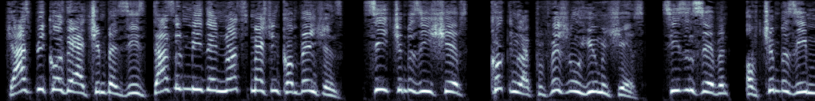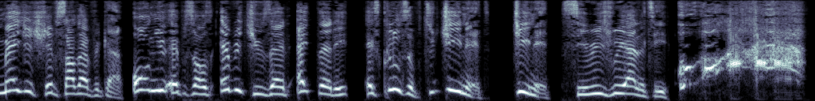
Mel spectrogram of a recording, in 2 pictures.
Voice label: English Comedic Character

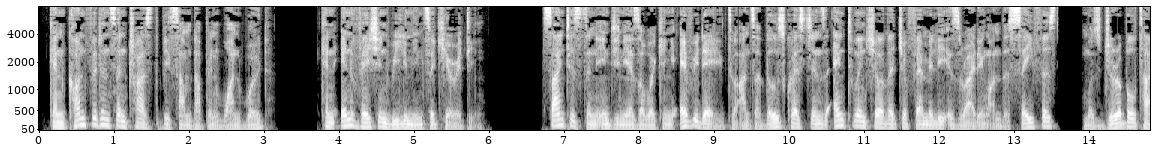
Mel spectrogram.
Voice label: English corporate

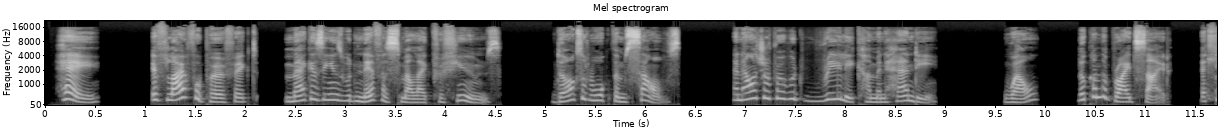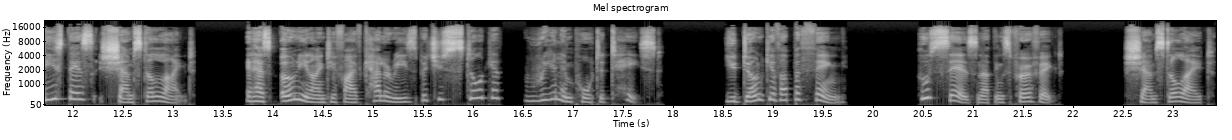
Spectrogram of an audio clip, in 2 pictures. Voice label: English Conversational

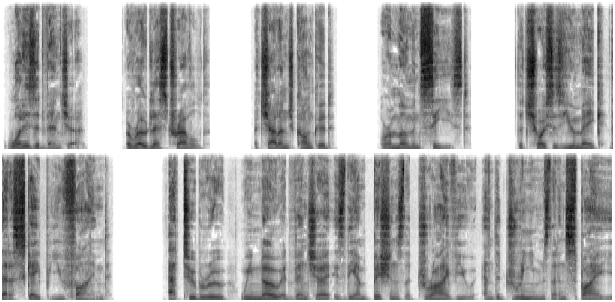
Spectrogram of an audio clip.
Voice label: English softsell

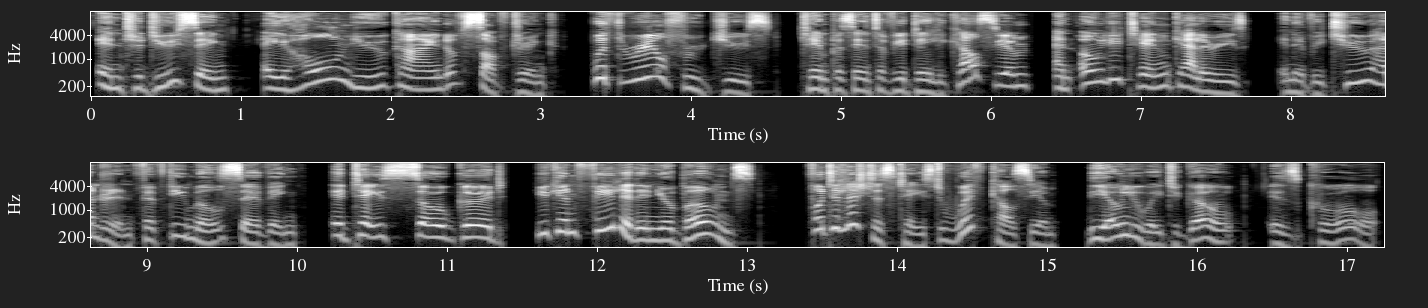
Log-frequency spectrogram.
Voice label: English bright; OSM Talent

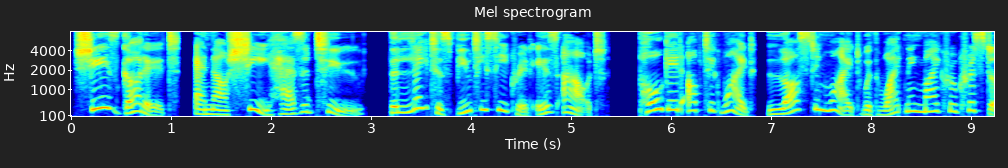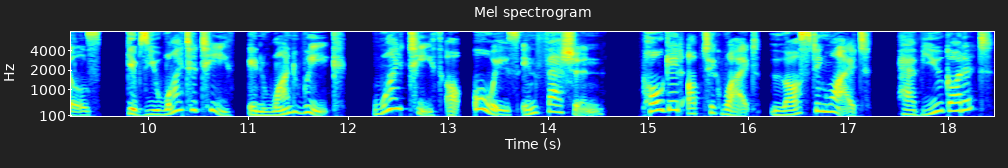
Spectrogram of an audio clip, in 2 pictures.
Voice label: English Bright

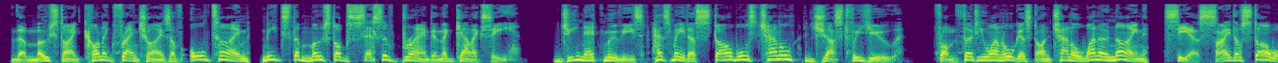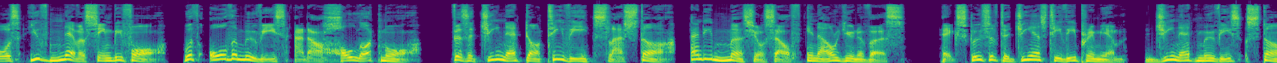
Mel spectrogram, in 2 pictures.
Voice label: English Skill Promo

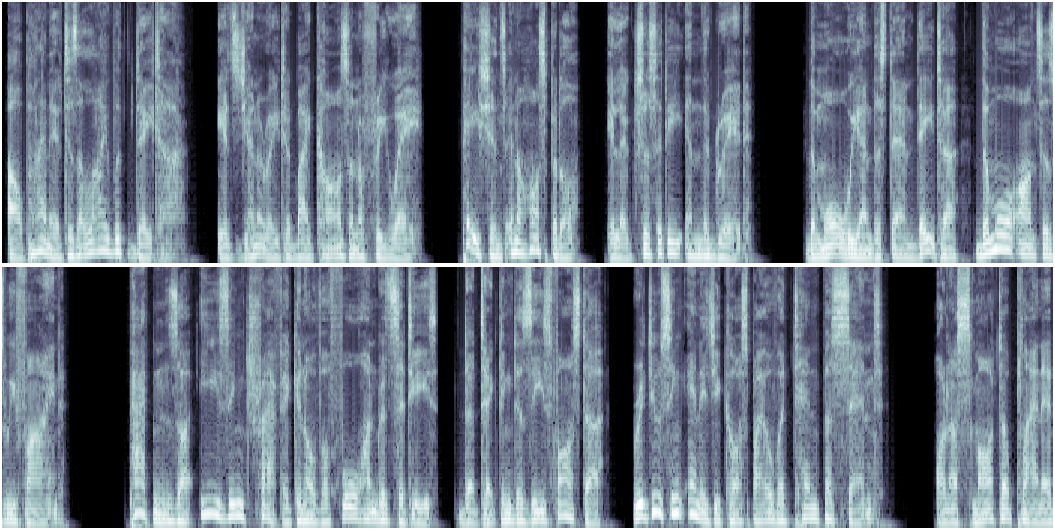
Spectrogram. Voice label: English soft sell

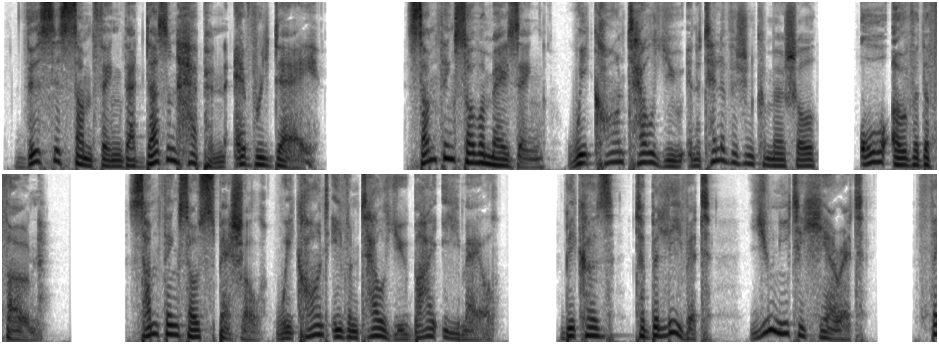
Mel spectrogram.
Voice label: Dramatic; OSM Talent

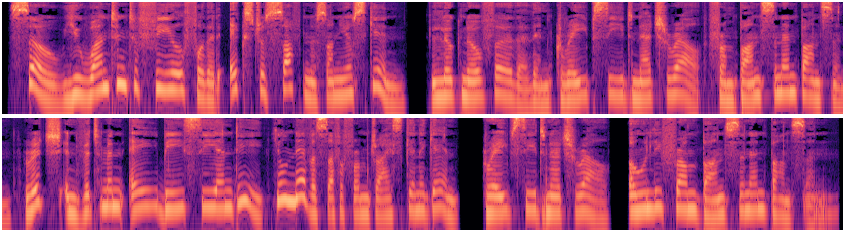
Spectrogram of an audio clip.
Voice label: English Softsell

